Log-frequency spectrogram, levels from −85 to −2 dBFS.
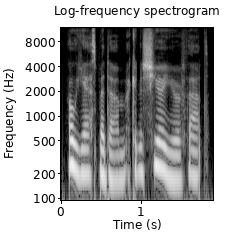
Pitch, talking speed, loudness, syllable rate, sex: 195 Hz, 285 wpm, -17 LUFS, 7.7 syllables/s, female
